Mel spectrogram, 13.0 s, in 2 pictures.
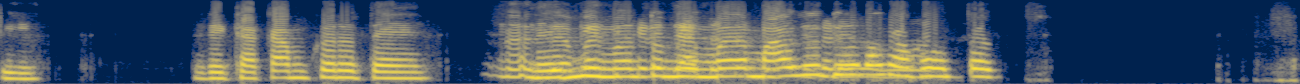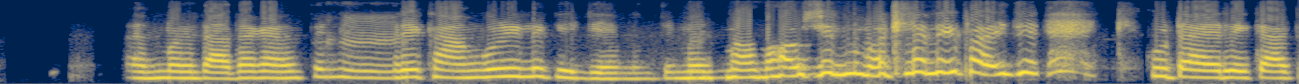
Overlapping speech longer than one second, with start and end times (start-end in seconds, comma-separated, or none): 2.7-4.7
